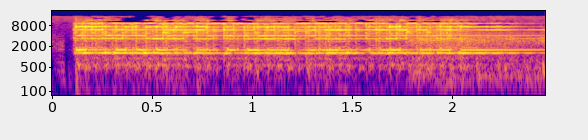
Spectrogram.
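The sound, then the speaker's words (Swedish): A telephone bell rings steadily, its bright metallic tone starting abruptly and holding without a break through the whole stretch, with no voices over it. “Your phone's ringing.”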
